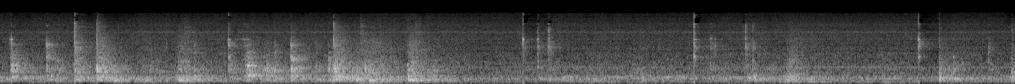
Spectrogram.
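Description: Metal clanks and clicks as the guide rollers of an Eagle CP60H roll bender are adjusted by hand with a tool: a busy run of knocks in the first four seconds or so, then a few single clicks.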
